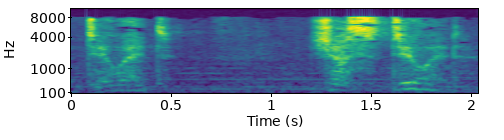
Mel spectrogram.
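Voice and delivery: a quiet inner voice urging him on; soft inner nudge. Retold or imitated. Holy Spirit nudging his heart.

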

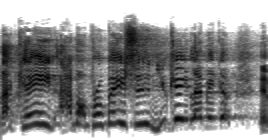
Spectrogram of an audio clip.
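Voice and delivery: mock panic, very high pitched; panicked squeak. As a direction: voice leaps up in frantic protest. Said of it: "In my heart, I'm going".

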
